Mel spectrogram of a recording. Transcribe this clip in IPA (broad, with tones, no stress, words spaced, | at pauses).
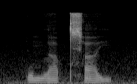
po˧mla˦˥p̚ t͡ɕʰa˧j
